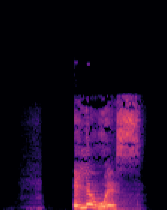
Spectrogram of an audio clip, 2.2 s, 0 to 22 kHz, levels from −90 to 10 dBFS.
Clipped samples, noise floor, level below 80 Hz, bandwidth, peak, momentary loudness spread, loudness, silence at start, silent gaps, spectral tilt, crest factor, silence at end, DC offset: under 0.1%; -57 dBFS; -68 dBFS; 12.5 kHz; -2 dBFS; 13 LU; -15 LUFS; 0.95 s; none; -3 dB/octave; 16 dB; 0.4 s; under 0.1%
